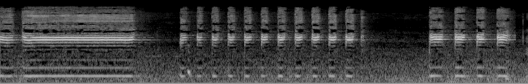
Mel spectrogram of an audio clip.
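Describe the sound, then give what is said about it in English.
A man in Brazil imitates a motorcycle horn: one long, steady high-pitched honk, then a quick string of about nine short toots, and a final burst of three or four loud beeps. “We got on this conversation because we played some audio from a dude in Brazil that just does a spot-on horn impersonation. Yes. A motorcycle horn.”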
